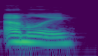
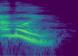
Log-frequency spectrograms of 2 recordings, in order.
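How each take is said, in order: First: Level, unhurried calling of a name; gently getting a child's attention; calm teaching voice. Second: Sudden sharp call of a name; abrupt mock-alarmed parental shout; startled mom's cry. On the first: Retold or imitated. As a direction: address a child calmly, as a patient parent would. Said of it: "there wasn't a calm way of saying". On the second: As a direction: imitate an anxious mother stopping her child.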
